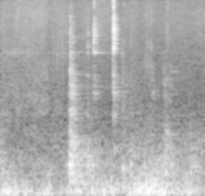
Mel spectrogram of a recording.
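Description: Wind buffeting the microphone in an uneven low rumble, with a couple of short knocks a little before and after a second in as boots and hands meet the wheel loader's steel access ladder.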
